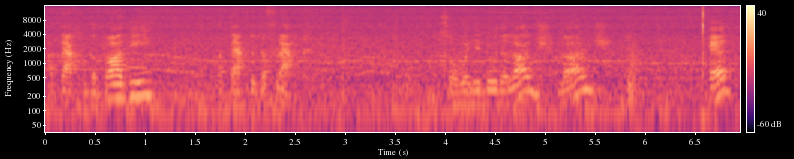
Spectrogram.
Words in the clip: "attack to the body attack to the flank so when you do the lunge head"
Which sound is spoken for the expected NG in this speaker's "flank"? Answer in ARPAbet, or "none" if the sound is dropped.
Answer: none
